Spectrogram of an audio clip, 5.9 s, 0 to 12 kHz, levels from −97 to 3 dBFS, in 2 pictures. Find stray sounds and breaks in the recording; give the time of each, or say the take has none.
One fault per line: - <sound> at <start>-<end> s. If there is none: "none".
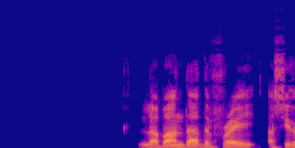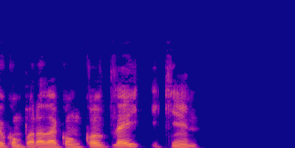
none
